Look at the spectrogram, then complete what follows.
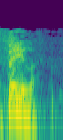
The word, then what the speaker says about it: Fela: I don't even know how to pronounce it. It's Fela.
